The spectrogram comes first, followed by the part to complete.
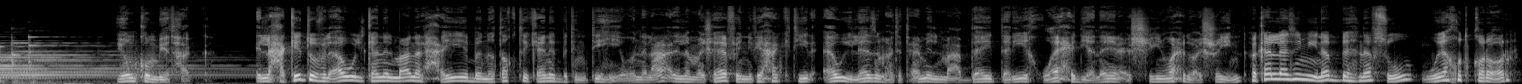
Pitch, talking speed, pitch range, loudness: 150 Hz, 140 wpm, 135-165 Hz, -22 LUFS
